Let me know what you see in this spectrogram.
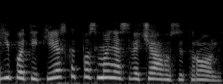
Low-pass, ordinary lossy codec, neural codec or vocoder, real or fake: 7.2 kHz; Opus, 32 kbps; none; real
